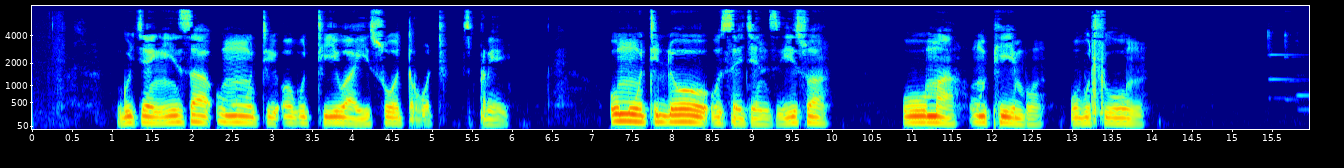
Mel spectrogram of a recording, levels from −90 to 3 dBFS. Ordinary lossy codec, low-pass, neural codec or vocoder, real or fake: MP3, 32 kbps; 7.2 kHz; none; real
